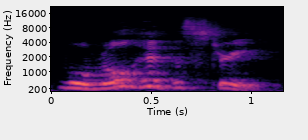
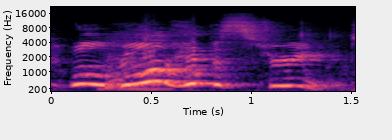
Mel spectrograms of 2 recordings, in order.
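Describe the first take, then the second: First: Said in the usual way. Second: High, loud, slow character call. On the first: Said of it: "doing a lot of similar voices". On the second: Acted. Star telling date to roll, high loud voice. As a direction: push it up high and draw it out. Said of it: "he says".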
